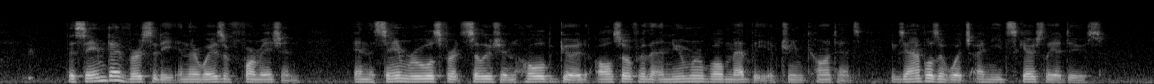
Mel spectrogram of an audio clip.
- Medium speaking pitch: No, low, 120 Hz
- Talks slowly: No, average, 165 wpm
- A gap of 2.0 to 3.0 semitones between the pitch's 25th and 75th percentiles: Yes, narrow, 2.6 semitones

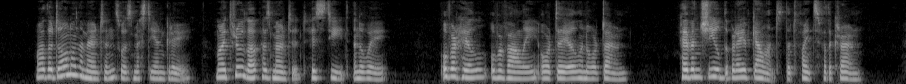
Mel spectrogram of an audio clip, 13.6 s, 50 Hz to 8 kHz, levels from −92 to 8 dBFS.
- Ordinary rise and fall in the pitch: Yes, average, 3.1 semitones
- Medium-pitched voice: No, high, 195 Hz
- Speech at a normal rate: Yes, average, 170 wpm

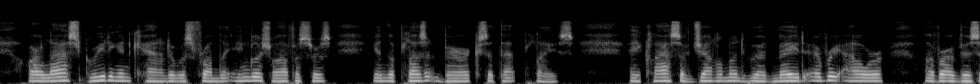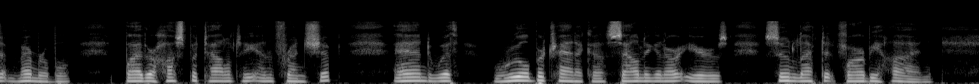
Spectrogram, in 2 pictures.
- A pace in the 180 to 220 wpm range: No, average, 145 wpm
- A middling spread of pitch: No, narrow, 1.9 semitones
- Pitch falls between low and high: Yes, medium, 155 Hz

